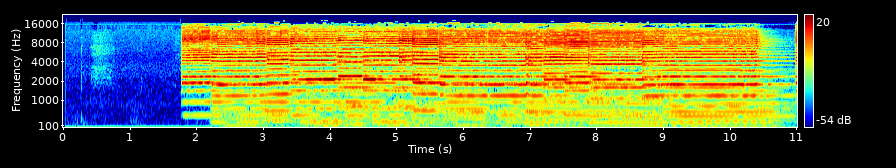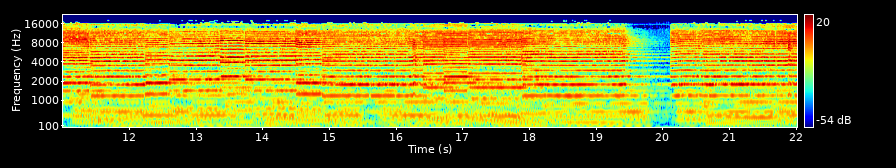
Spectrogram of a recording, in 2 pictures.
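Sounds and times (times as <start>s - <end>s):
pipe organs with bombarde stop: 1.8s - 22.0s.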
